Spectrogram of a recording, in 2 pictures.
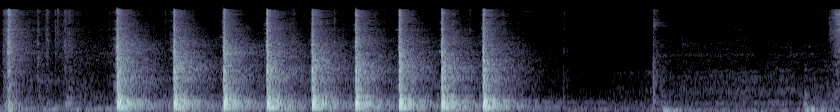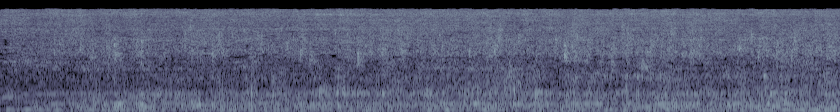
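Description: A coffee pot washed by hand at a sink gives a run of quick rhythmic clinks and taps, then a brief pause before a tap opens and water runs steadily and loudly for the rest.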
